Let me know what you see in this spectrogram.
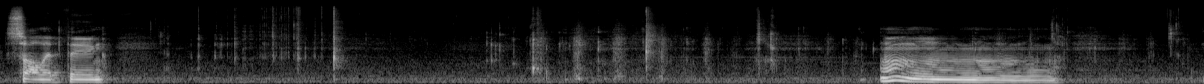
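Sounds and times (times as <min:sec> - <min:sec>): person crunching a hard snack: 0:01.5 - 0:03.6, 0:04.8 - 0:08.8, 0:09.8 - 0:12.0.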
